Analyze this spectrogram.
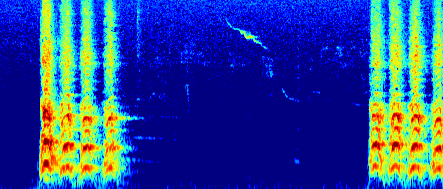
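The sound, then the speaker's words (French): A dog yaps in two short bursts of several sharp, high-pitched barks, with a few seconds of silence between them and no voices. “Tu entends ? On dirait un chien qui jappe !”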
